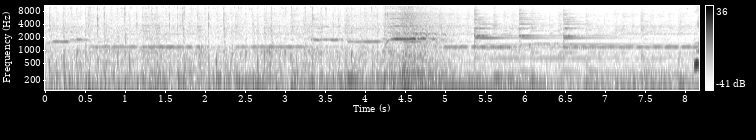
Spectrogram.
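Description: Horse neighing and galloping hooves during a horse race in The Witcher 3 video game, a loud whinny in the middle over a steady clip-clop and background music.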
